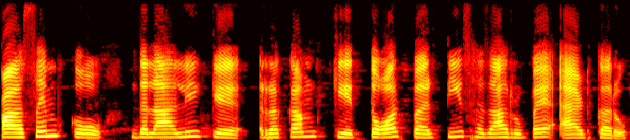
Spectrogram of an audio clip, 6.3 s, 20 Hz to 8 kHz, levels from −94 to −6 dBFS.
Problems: none marked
